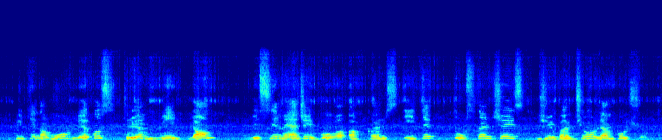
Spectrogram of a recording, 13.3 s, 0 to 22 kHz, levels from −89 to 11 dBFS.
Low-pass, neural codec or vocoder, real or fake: 14.4 kHz; codec, 44.1 kHz, 7.8 kbps, DAC; fake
